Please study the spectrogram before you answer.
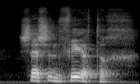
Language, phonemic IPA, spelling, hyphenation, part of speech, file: Dutch, /ˈzɛsənˌveːrtəx/, zesenveertig, zes‧en‧veer‧tig, numeral, Nl-zesenveertig.ogg
- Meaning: forty-six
